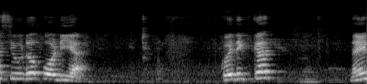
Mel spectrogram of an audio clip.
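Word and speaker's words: pseudopodia: में क्या बोलते हैं, स्यूडोपोडिया। ठीक है ना, इसमें पी साइलेंट होता है, और ये पैर जो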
